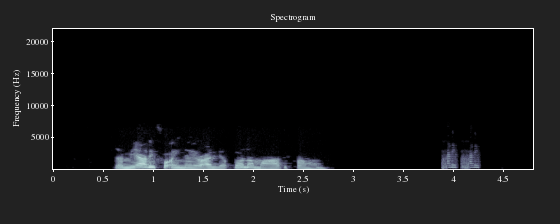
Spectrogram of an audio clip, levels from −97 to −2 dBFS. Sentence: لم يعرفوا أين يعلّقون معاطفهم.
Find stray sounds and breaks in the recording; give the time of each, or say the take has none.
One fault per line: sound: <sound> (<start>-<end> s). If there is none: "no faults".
sound: laugh (3.9-4.3 s)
